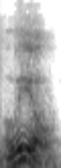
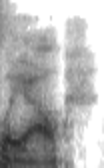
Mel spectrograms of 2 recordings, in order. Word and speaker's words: Leal: And, you know, some people pronounce his name Leal, but it is Leal.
